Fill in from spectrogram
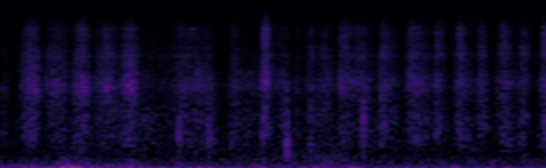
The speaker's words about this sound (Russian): Это мои пляжные шорты. Они шуршащие.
